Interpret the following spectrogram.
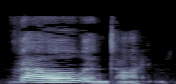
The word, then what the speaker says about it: Valentine: Okay, the next word is Valentine. Which syllable is the strongest stressed? It's the first one, Valentine. The last syllable has a little bit of a stress as well.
